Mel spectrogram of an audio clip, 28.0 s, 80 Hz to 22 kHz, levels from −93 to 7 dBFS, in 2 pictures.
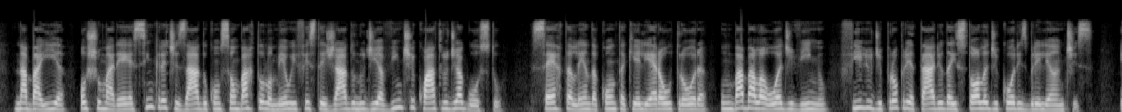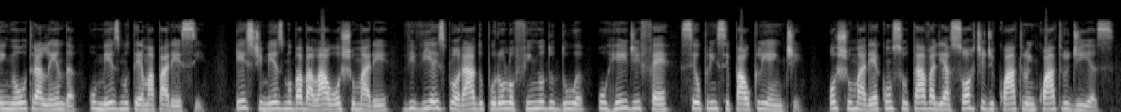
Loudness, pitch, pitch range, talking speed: -19 LUFS, 205 Hz, 190-220 Hz, 140 wpm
